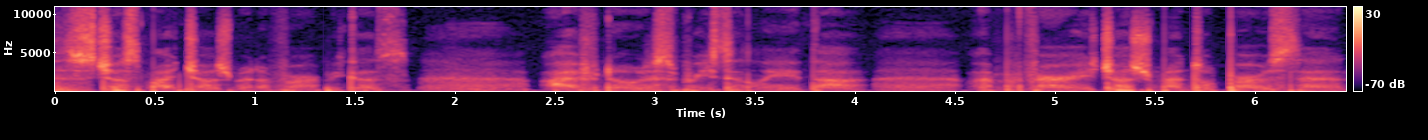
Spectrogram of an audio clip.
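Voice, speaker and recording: A man whispers at a moderate pace. There is noticeable background noise. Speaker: youtuber. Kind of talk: asmr movie review. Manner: whispering.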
